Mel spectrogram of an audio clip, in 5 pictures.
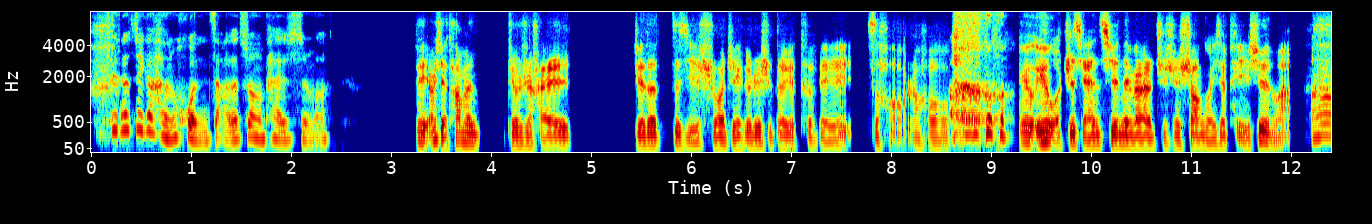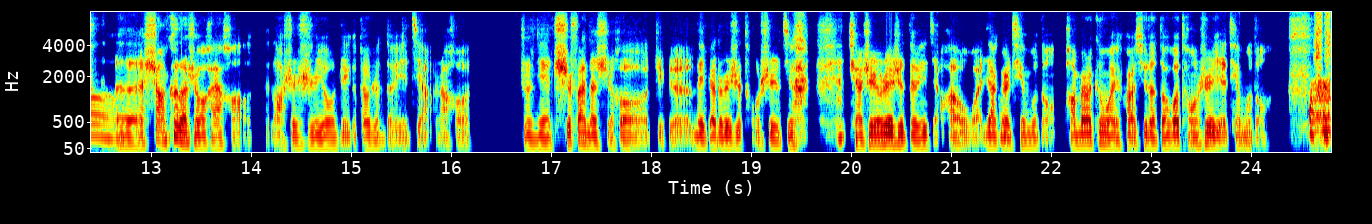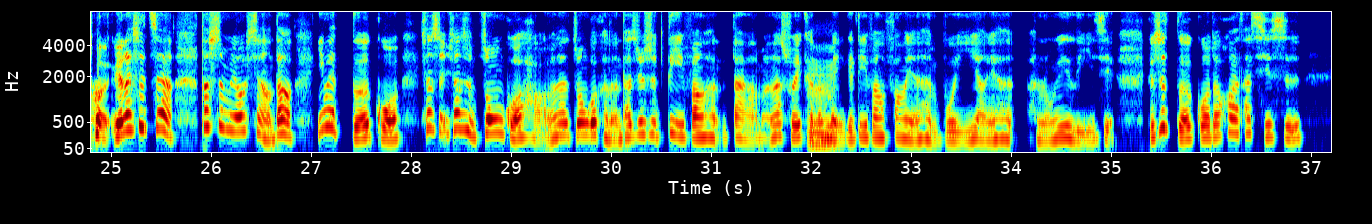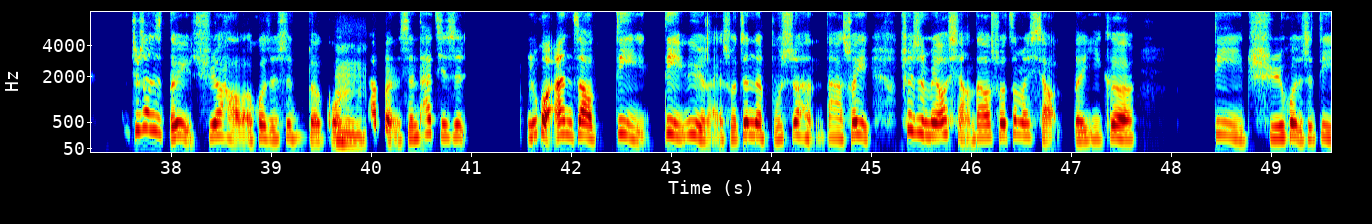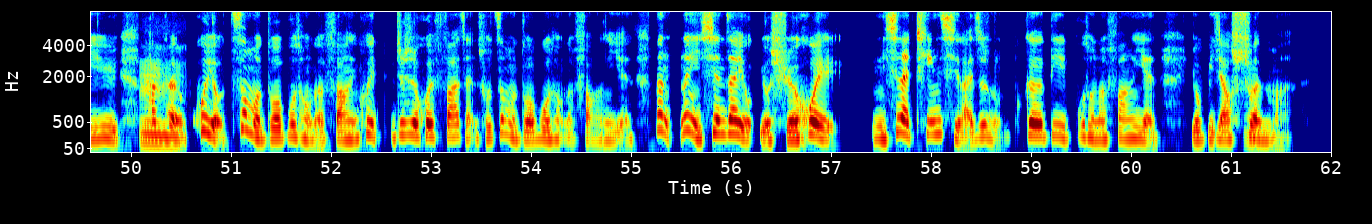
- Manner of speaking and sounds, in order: laugh; laughing while speaking: "就"; laugh; chuckle
- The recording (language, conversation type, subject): Chinese, podcast, 你能跟我们讲讲你的学习之路吗？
